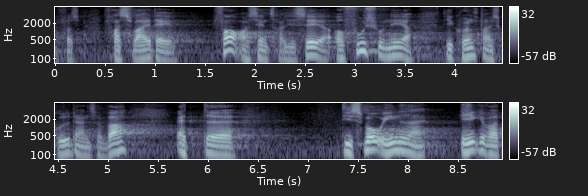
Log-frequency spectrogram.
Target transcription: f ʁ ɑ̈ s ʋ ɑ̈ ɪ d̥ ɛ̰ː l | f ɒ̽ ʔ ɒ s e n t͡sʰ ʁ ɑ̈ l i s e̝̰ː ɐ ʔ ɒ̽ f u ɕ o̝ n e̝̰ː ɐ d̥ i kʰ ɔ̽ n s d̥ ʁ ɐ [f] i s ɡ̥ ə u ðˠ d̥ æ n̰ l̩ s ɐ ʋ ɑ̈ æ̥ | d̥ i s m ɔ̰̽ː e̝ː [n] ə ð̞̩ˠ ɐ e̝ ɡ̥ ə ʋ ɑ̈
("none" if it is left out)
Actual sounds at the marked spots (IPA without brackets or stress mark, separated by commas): none, n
